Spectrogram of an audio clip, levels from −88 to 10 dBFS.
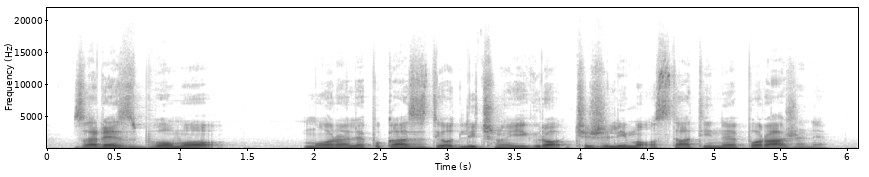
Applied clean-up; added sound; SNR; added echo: none; none; none; none.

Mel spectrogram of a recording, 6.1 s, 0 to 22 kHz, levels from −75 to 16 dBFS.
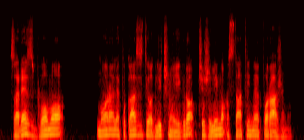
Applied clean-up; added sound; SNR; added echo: neural mask model RNNoise.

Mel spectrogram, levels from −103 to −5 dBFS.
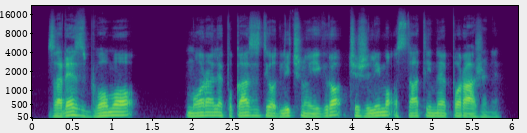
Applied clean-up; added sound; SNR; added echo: neural mask model DeepFilterNet 3.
